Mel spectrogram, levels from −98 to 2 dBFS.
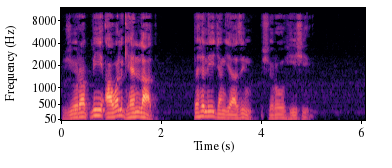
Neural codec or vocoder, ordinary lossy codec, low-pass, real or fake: none; AAC, 64 kbps; 9.9 kHz; real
